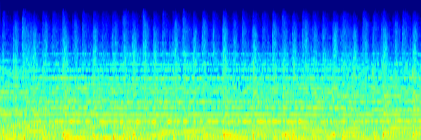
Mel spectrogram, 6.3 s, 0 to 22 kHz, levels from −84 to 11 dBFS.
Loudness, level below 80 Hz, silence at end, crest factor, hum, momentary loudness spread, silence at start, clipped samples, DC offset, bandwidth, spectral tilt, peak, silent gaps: -23 LUFS; -34 dBFS; 0 s; 10 dB; none; 1 LU; 0 s; under 0.1%; under 0.1%; 15.5 kHz; -6 dB/octave; -12 dBFS; none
